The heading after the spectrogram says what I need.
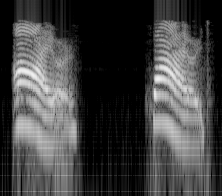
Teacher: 发出 I 的这个长而圆满的元音之后，要自然的改变嘴唇的形状，变为发 A 的音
